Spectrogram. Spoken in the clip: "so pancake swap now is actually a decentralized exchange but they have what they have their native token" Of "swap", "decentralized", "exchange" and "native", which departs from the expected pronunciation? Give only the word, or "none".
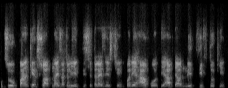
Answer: decentralized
